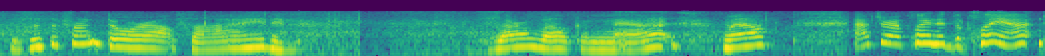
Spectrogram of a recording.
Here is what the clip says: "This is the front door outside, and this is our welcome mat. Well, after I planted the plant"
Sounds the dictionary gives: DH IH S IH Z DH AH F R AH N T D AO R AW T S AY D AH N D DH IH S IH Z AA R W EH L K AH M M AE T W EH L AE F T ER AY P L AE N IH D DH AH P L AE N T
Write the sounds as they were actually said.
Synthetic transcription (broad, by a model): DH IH S IH Z DH AH F R AH N D AO R AW T S AY D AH N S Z AA R W EH L K AH M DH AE T W EH L AE F T ER AY P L AE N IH D DH AH P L AE N T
